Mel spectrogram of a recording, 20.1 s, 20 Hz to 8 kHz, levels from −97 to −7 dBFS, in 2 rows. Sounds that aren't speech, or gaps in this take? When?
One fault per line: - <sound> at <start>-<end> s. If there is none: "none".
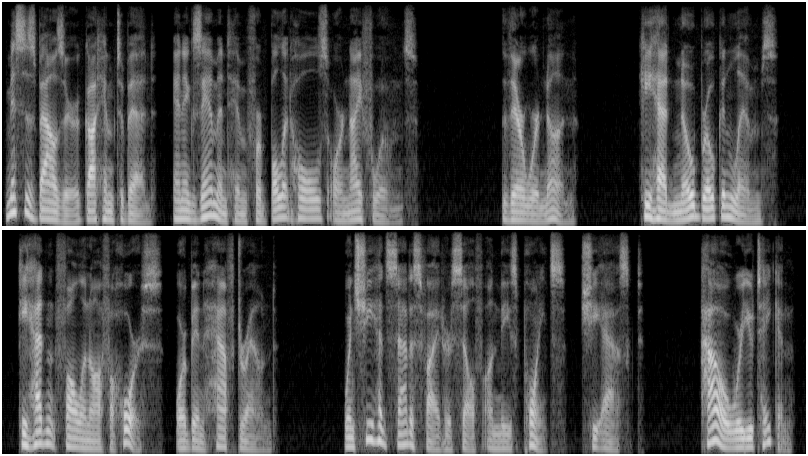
none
